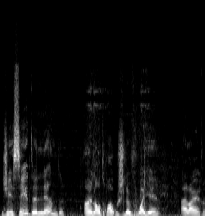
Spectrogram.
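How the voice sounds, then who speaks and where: A woman with a Quebec French accent giving chatty, excitable commentary on her gameplay to her viewers. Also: fairly high pitch, measured pace. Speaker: gaming YouTuber. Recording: noisy home recording.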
